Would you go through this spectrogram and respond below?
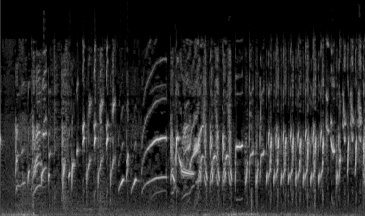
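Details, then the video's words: European goldfinch singing a rapid, tinkling stream of liquid twitters, buzzy trills and upslurred whistles, high-pitched and nearly continuous. "Goldfinch singing"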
